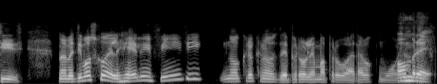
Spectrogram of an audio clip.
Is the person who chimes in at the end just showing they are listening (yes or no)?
no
